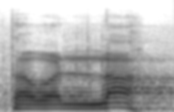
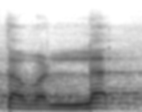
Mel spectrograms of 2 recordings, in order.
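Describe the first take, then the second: First: The final vowel is drawn out long. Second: The final vowel is cut short. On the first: The speaker calls it wrong. "நீட்டி சொல்கிறோம், நீட்டக்கூடாது" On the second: The speaker calls it right. "லாஸ்ட்டில் சுக்குன் செய்கிறதுனால"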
